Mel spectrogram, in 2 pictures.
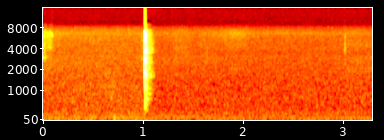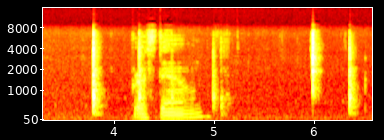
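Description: A folding plastic stock clicks sharply as it is folded and locked.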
